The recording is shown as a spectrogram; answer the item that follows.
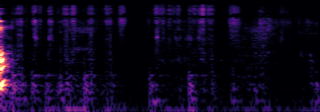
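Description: Pencil writing on paper: a run of faint, short scratching strokes as a few words are written.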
